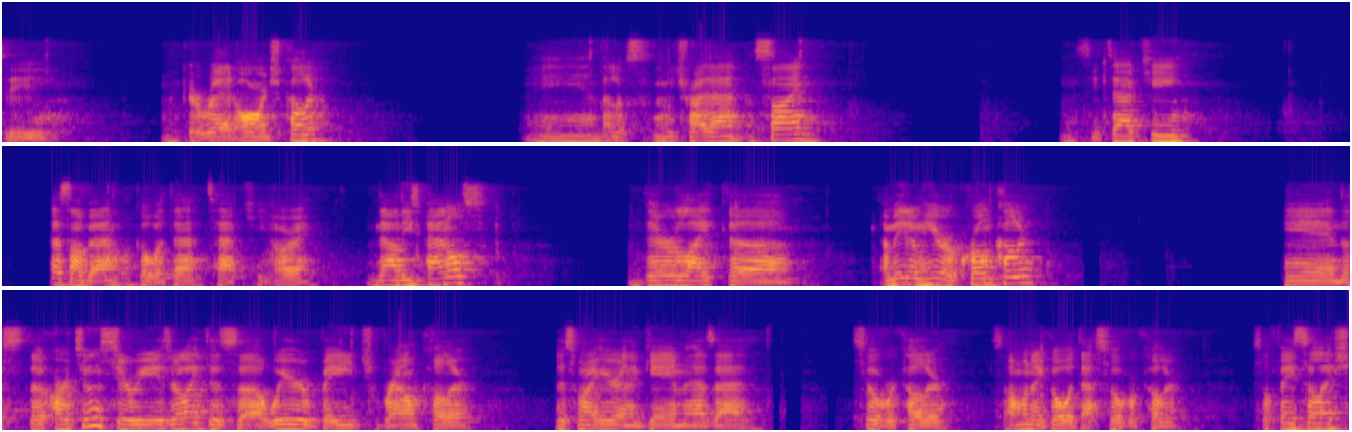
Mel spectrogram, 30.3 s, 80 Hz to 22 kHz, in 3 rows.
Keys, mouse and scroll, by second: 5.6 click, 8.2 Tab, 9.0-11.0 scroll down 3, 9.5 middle click, 11.6 Tab, 11.9-12.5 scroll up 4, 14.6 Tab.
